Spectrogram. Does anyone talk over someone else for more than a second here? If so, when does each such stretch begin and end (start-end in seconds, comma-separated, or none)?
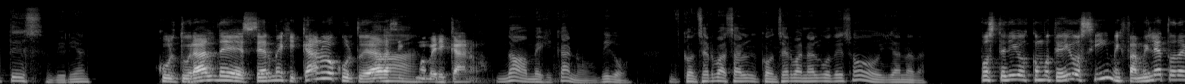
none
